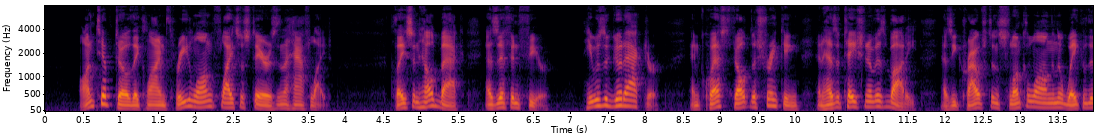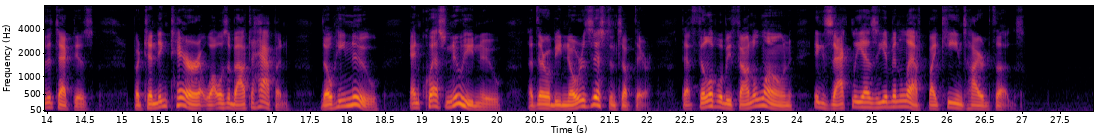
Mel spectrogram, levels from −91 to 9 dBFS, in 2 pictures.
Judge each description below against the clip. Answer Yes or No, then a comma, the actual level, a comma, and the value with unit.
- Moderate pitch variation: No, wide, 6.9 semitones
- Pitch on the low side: Yes, low, 125 Hz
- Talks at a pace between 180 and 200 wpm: Yes, average, 185 wpm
